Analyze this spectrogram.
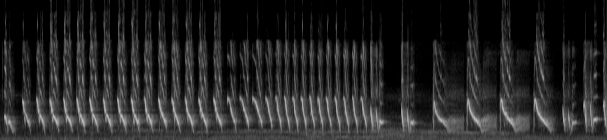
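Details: Canary (Romeo type), freshly moulted, singing a song filled with imitations of prenjak and ciblek: rapid trains of high, sharp, downward-sweeping notes repeated several per second, shifting into looser buzzy phrases near the end.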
